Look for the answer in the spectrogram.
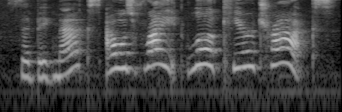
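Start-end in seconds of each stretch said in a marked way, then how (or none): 1.1-3.4 high, loud detective announcing a find; excited triumph. A narrator's reading. Detective shows the king the tracks, excited and triumphant. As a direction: crow over the discovery, pitched right up.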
